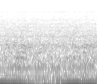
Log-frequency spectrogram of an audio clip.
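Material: Nothing is struck.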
